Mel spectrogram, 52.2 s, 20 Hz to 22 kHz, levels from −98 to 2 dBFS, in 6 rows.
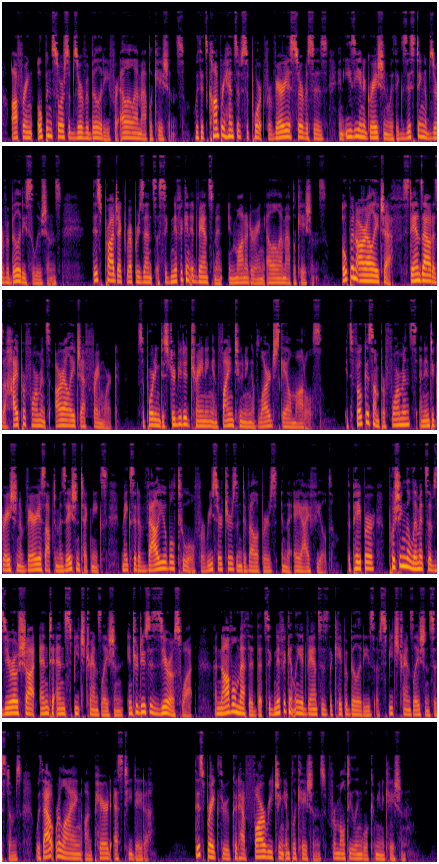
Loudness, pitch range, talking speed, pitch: -26 LUFS, 115-160 Hz, 130 wpm, 140 Hz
